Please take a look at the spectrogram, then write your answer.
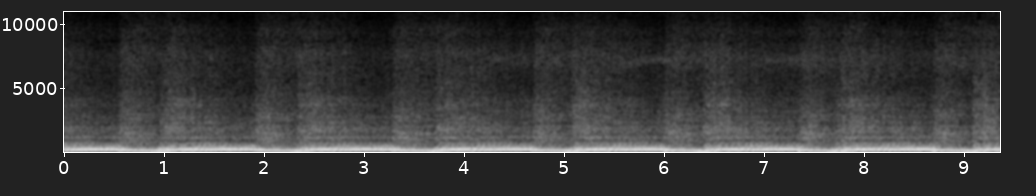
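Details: Toyota 1UZ V8 in a Ford Falcon, driving with new exhaust, warm at about 160°F; engine speed swings up and down under every 1.5 s.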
